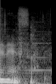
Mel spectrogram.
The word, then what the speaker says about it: Neffa: Ho detto bene Neffa.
